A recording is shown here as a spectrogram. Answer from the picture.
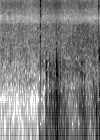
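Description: Handling rumble from the camera's microphone as the camera is picked up and turned around, starting about three-quarters of a second in and loudest just after a second in.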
